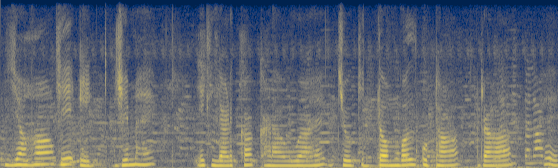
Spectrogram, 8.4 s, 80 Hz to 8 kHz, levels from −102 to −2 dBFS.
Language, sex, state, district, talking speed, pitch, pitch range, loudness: Hindi, female, Uttar Pradesh, Jalaun, 100 wpm, 230 Hz, 220-255 Hz, -19 LUFS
